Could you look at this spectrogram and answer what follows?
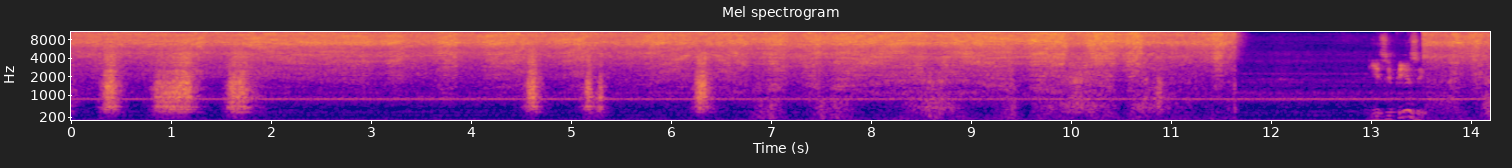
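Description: An airbrush sprays paint for lowrider-style artwork, giving a steady close hiss with short bursts as the spray starts and stops, over a low constant hum and occasional voice sounds.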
